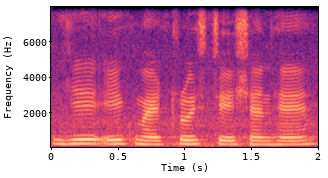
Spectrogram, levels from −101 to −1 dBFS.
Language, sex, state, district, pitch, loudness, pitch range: Hindi, female, Uttar Pradesh, Lucknow, 220 Hz, -14 LUFS, 200-225 Hz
